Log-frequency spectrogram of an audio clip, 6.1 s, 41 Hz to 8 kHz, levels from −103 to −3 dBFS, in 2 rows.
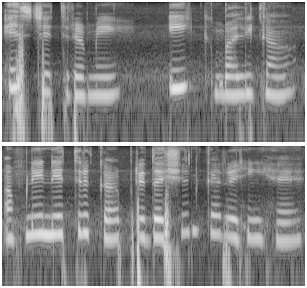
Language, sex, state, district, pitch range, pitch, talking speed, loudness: Hindi, female, Uttar Pradesh, Deoria, 240-295 Hz, 250 Hz, 120 wpm, -21 LUFS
